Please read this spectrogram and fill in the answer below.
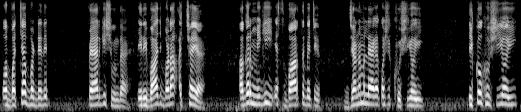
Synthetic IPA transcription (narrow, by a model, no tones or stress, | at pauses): oːbətːʃaːbəɖːeːd̪eː | pɛːɾɡɪʃũːnd̪aːɛːt̪eːɾɪbaːd͡ʒbəɽaːʔətːʃʰaːɛː | əɡəɾmɪɡiːɪsbaːɾt̪bɪt͡ʃ | d͡ʒənəmlɛːɡaːkʊt͡ʃʰkʰʊʃiːɦoːiː | ɪkːoːkʰʊʃiːɦoːiː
